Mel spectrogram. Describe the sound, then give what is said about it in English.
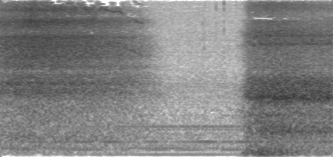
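Deep breathing during a guided relaxation exercise: a long, soft, airy breath gives way to a louder, fuller rush of air as the breath is pushed out, with no talking. “Let's do that again. Nice and deep breath. And all the way out. Again.”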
